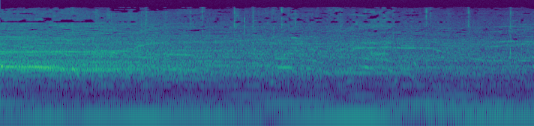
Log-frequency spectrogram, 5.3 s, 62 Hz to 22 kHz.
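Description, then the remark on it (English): A concert crowd cheers in a loud, sustained roar at an announcement of a message from Donald Trump, the 45th president of the United States, with scattered whoops and shouts rising over a dense wash of voices and a steady low hum throughout. “And the crowd just eats it right there.”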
